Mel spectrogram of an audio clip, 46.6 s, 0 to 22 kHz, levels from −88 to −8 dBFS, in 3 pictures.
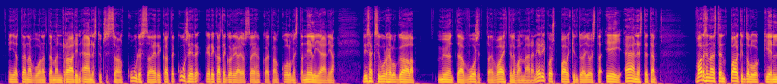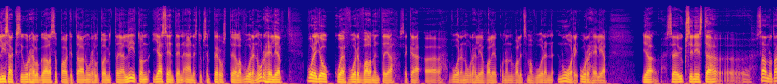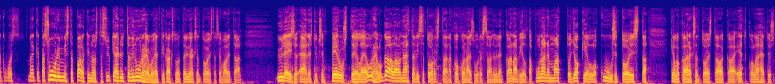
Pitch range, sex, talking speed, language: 100-120 Hz, male, 110 wpm, Finnish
